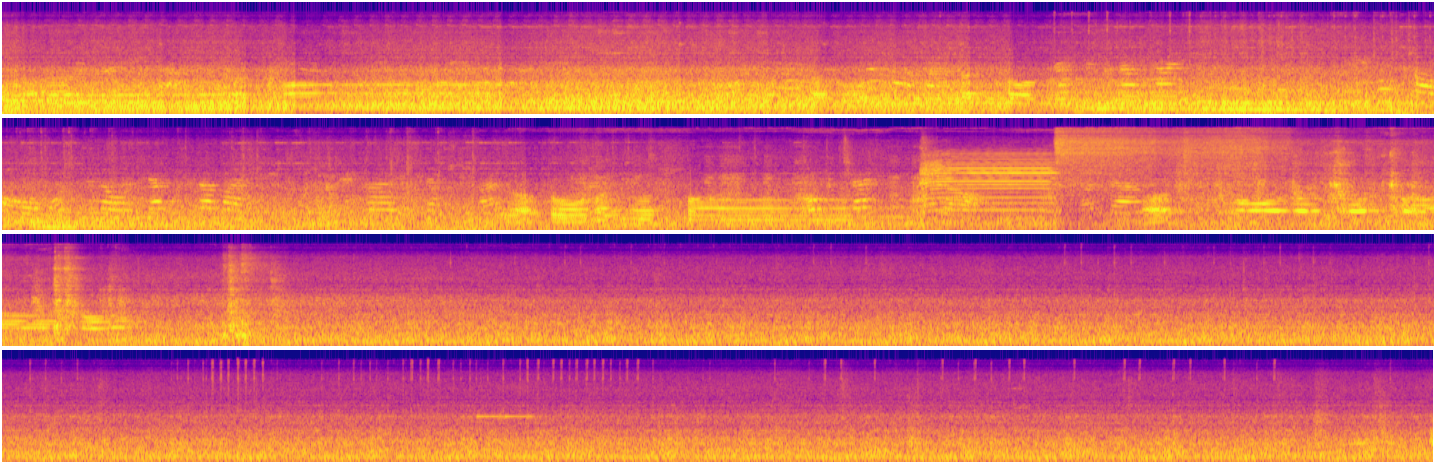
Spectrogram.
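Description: A vehicle's engine rumbles as it drives along a road.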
